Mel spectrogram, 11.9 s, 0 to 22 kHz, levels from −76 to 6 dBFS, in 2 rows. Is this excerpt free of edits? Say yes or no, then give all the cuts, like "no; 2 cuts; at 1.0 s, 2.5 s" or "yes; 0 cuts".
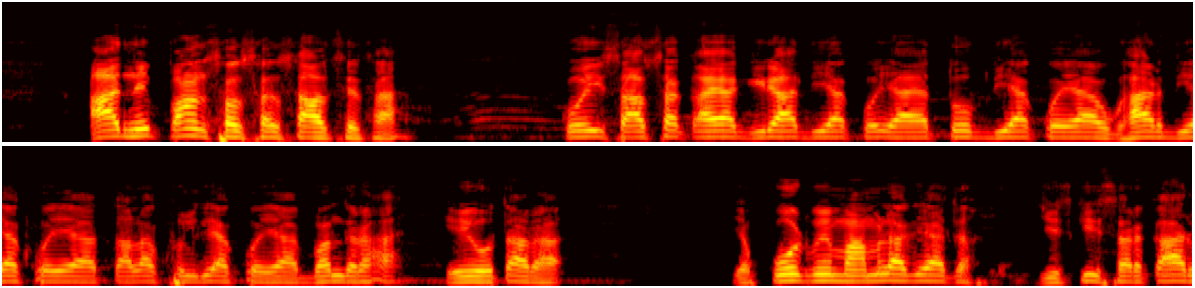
yes; 0 cuts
